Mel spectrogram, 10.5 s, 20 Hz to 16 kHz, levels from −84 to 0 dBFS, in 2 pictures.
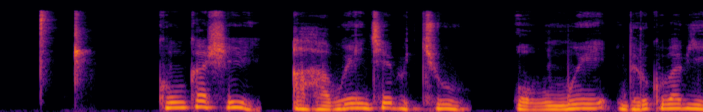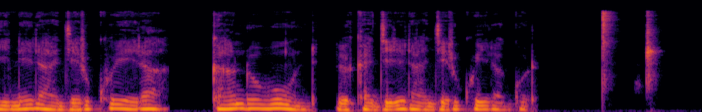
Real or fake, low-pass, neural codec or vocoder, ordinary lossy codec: fake; 10.8 kHz; vocoder, 24 kHz, 100 mel bands, Vocos; none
